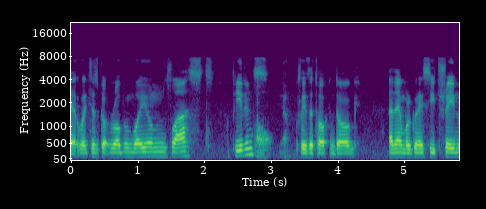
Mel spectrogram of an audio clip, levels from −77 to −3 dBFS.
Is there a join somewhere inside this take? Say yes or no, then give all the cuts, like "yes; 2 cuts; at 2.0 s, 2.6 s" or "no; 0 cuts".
yes; 2 cuts; at 3.1 s, 3.4 s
